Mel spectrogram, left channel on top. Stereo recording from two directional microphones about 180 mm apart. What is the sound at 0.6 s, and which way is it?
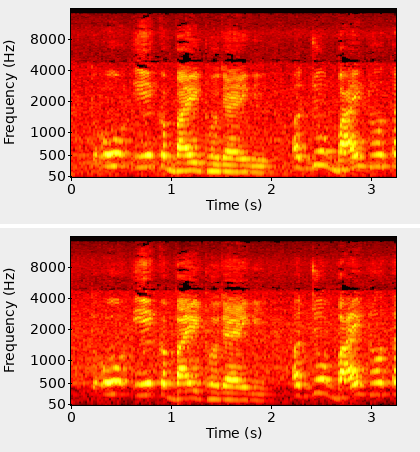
Speech, 25° right (ahead or behind).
